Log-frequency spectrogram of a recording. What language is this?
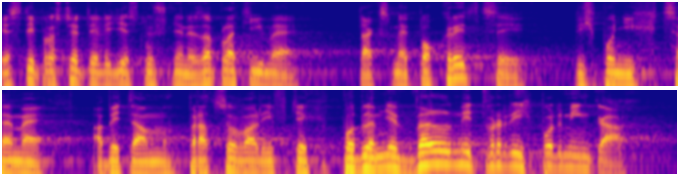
Czech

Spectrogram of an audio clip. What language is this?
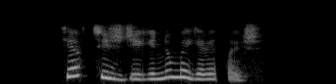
Kabyle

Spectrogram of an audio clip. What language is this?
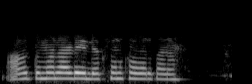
Odia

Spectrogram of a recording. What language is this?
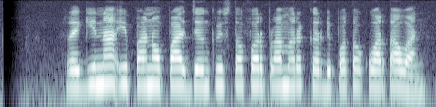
Sundanese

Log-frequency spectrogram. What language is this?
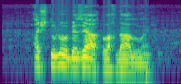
Kohistani Shina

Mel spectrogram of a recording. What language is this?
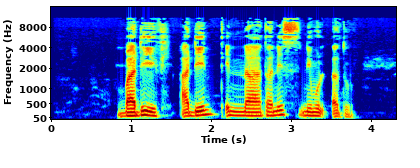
Oromo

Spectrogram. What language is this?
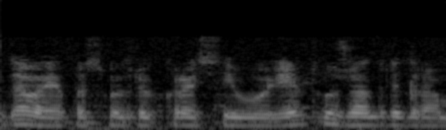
Russian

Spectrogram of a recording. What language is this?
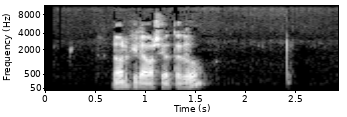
Basque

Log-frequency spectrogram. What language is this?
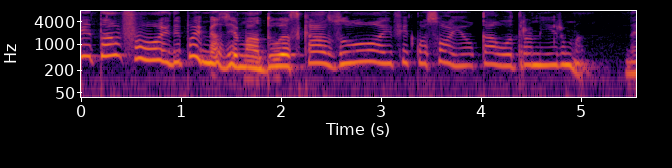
Portuguese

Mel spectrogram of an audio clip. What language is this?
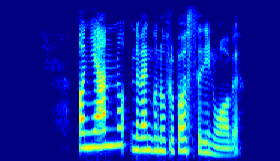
Italian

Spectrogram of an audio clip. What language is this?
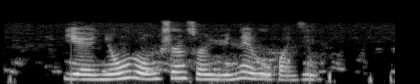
Chinese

